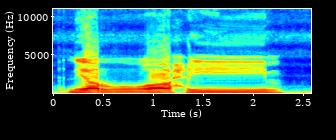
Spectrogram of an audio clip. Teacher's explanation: ni tipis ketemu dengan ra yang tafkhim. Ro tebal maka kita baca dengan bacaan tebal rnya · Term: ra tebal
